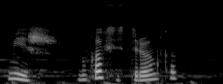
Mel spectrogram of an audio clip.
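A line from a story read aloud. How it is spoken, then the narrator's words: Plain. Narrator (Russian): спросила Людмила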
